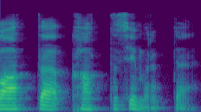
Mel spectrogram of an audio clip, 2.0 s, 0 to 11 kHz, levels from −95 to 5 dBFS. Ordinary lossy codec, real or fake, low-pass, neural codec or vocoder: none; fake; 7.2 kHz; codec, 16 kHz, 16 kbps, FreqCodec, smaller model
